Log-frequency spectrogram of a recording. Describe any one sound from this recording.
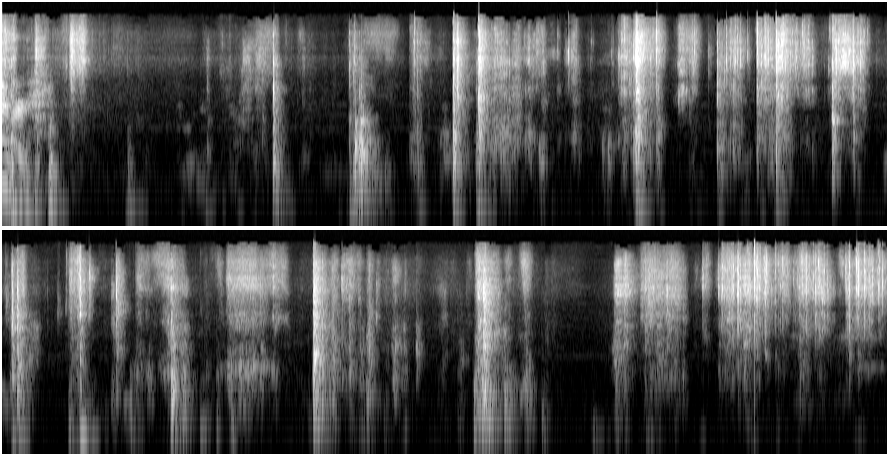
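Foil wrappers crinkle and rustle as packs are torn open.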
